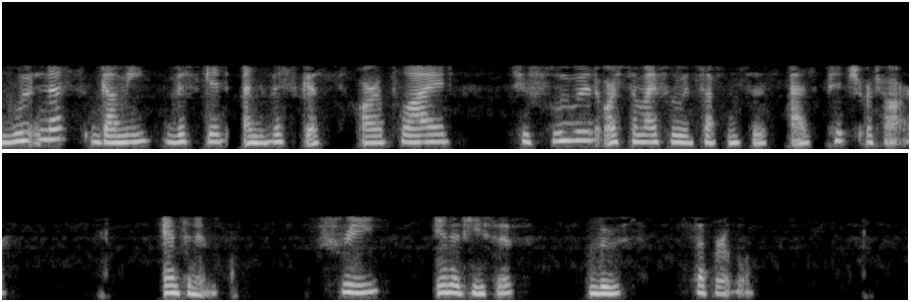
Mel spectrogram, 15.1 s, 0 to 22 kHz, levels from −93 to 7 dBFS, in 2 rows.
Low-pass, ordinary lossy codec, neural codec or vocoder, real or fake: 3.6 kHz; AAC, 32 kbps; none; real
